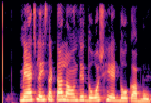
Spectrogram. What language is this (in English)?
Punjabi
